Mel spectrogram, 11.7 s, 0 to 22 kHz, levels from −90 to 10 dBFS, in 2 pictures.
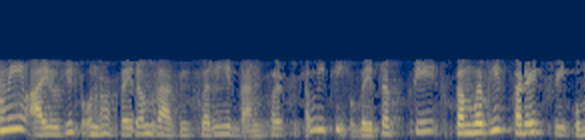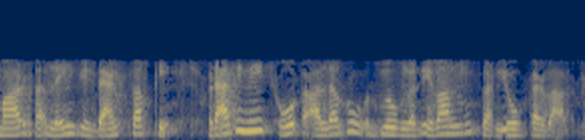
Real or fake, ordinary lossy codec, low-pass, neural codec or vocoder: fake; AAC, 16 kbps; 3.6 kHz; autoencoder, 44.1 kHz, a latent of 192 numbers a frame, MeloTTS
